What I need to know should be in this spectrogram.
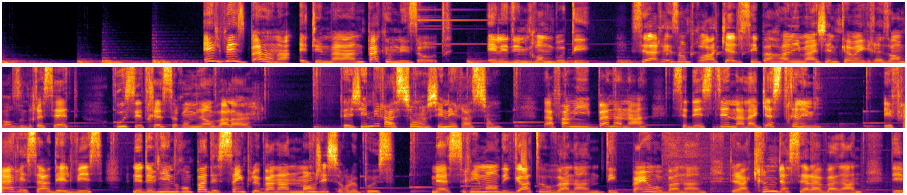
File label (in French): Narration FR; FR 2022 - Narration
